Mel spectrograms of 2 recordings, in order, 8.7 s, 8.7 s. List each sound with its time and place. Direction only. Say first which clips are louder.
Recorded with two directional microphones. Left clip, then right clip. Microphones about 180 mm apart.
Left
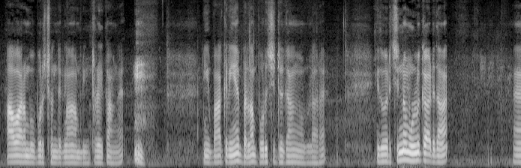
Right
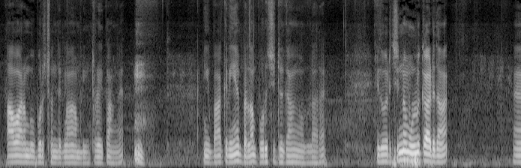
0.1 s speech: left 5 dB; 5° right (ahead or behind)
8.5 s speech: left 5 dB; 5° right (ahead or behind)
